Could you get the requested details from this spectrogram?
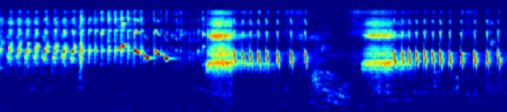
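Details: Greater green leafbirds, twelve birds, chatty and singing hard: sweeping whistled phrases give way to fast bursts of sharp, evenly repeated high clicking notes, about six per second, in two long runs separated by a short gap.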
